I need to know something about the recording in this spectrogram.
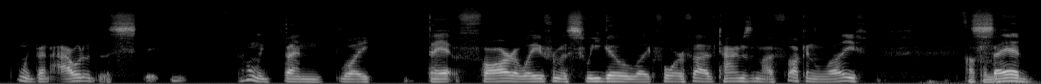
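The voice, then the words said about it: Central New York accent, slight drawl. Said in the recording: “your accent is a giveaway... It's an Oswego accent... like the diehard Central New York accent... Yeah, it's got that southern drawl.”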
